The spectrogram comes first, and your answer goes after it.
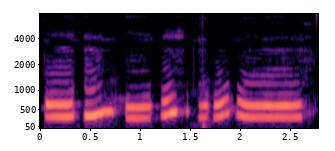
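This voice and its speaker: High-voiced woman with a cold. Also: slow pace, warm tone. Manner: chatty, easily startled, often drops to a whisper. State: has a cold. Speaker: gaming channel host. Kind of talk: casual gameplay commentary.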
